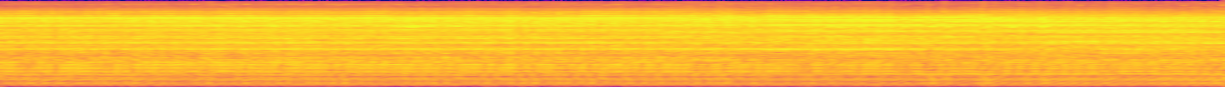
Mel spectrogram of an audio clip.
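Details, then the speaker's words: Homelite Super XL chainsaw (brought in for boiling fuel and overheating) on test run after starter spring fix and replacing a bad new spark plug; loud steady full-rev buzz, no sagging or surging; high side set slightly rich on purpose to warm it up; running cleanly. "okay oh man she's just a tiny tiny bit Rich still on the high side but I did that on purpose that way I could run it pegged like that to try and warm it up a little bit"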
